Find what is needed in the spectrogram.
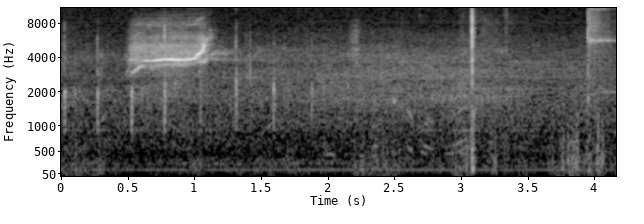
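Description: A football kicked once: a single sharp thud about three seconds in, over quiet outdoor background. A short rising high-pitched chirp sounds about half a second in.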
